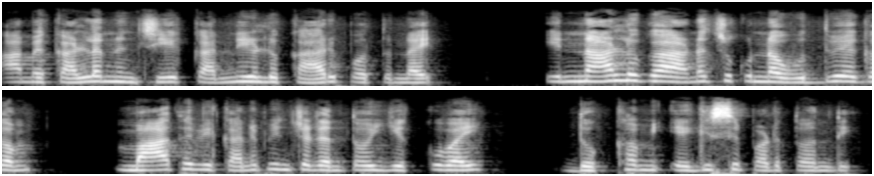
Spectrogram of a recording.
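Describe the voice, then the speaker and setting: Soft-spoken woman narrating an audio novel. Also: mid-range voice, fairly even intonation, normal speed. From India.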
